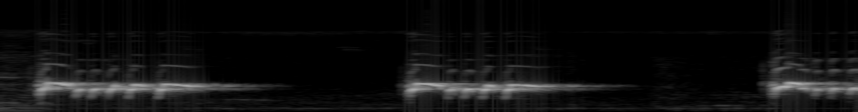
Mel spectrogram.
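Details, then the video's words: Zebra dove song: a clear, mellow cooing phrase of rapid stuttering notes that trails off, repeated three times at intervals of about two and a half seconds with silence between. "Suara Burung Perkutut Gacor Tebal Jernih dan Bersih"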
